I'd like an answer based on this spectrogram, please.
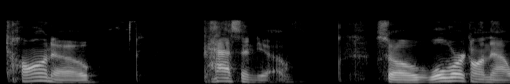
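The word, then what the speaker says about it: Tanoh Kpassagnon: name i googled it it appears that the pronunciation is tono passing yo so we'll work on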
